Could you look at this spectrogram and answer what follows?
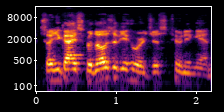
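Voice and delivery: calling out to viewers. Real, not acted. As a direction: grab the viewers' attention again. Addresses livestream viewers.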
